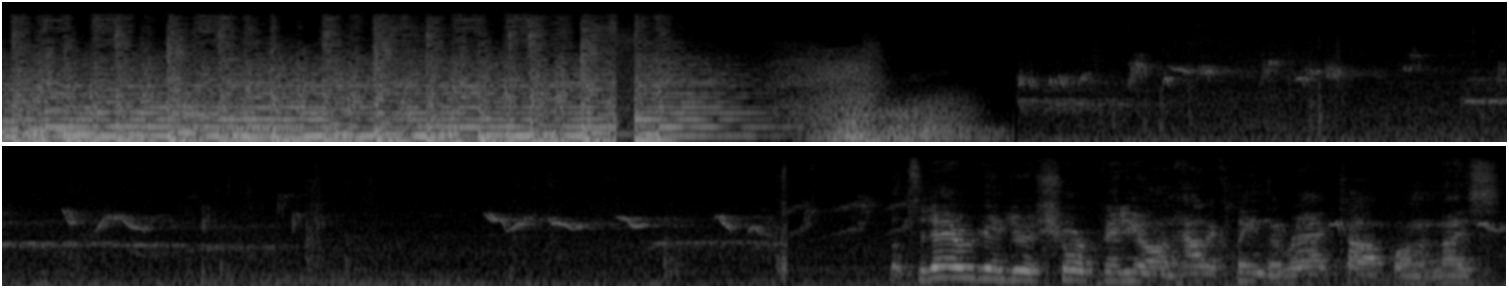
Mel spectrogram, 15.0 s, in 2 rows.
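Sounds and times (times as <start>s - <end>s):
songbirds chirping: 5.1s - 15.0s.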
